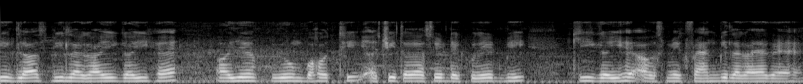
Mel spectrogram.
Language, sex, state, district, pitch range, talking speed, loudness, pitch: Hindi, male, Uttar Pradesh, Jyotiba Phule Nagar, 145-160 Hz, 200 wpm, -14 LUFS, 155 Hz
